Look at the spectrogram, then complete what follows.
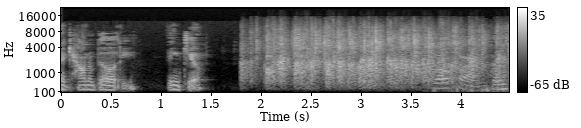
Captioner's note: audience applauding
